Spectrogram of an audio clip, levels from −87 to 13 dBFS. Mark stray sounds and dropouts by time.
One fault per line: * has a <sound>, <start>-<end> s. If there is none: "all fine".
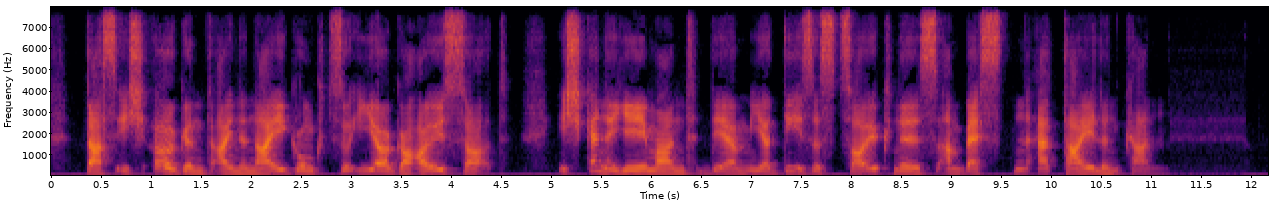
all fine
